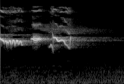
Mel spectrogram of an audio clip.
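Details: Oriental magpie-robin decoy bird singing in wild forest style, used to train young birds' voices: a brief run of clear whistled notes, one held note then two short sliding whistles fading out.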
